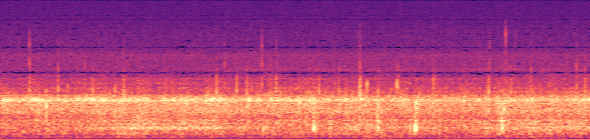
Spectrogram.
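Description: Underwater ambience over a shallow coral reef: a steady hiss with small clicks and crackles scattered through it, and one sharper click about six seconds in.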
